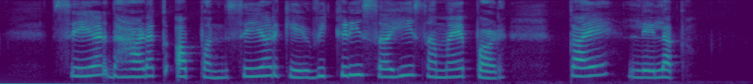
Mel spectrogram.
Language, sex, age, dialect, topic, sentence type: Maithili, female, 18-24, Southern/Standard, banking, statement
